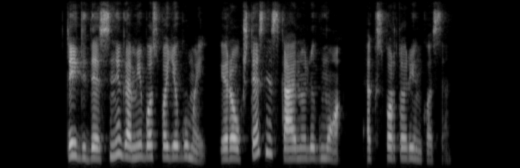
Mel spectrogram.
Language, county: Lithuanian, Klaipėda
